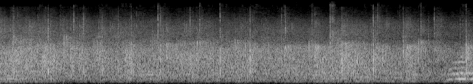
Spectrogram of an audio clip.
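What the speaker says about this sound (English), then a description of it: "I request that all of you give a great round of applause." A large audience fills a hall with sustained, dense applause that holds at a steady loud level throughout, with no voices rising above the clapping.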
